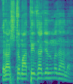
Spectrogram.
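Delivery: slow, ringing sermon proclamation; solemn kirtan announcement, slow. Acted. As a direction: announce it slowly to the whole crowd. Proclaiming Vivekananda's birthday.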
